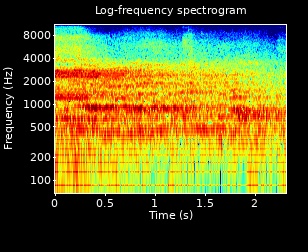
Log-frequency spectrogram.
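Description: The ice rink's end-of-game horn dying away in the arena's echo during the first moments, leaving faint, steady rink room noise with a weak hum that slowly fades.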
